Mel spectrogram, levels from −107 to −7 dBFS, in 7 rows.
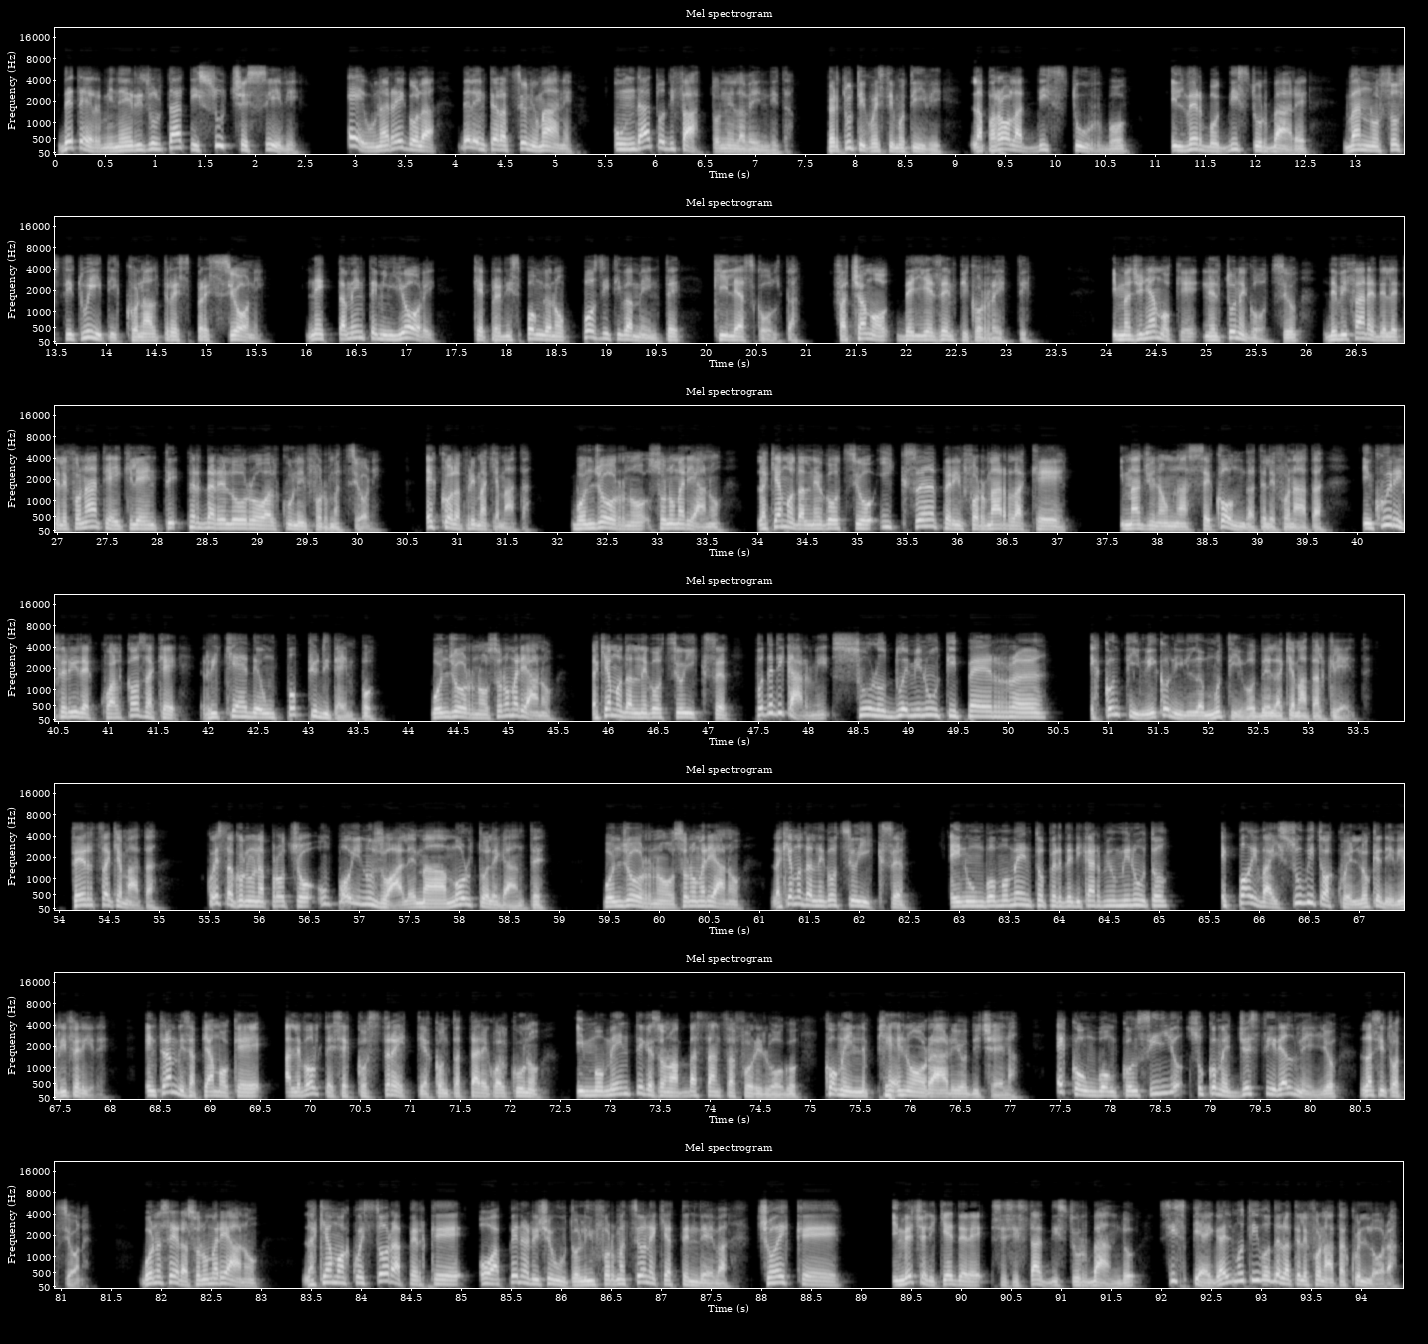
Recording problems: high frequencies cut off; noticeable; nothing above 5.5 kHz

